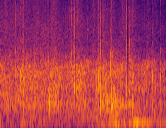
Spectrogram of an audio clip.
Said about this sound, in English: Round of applause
